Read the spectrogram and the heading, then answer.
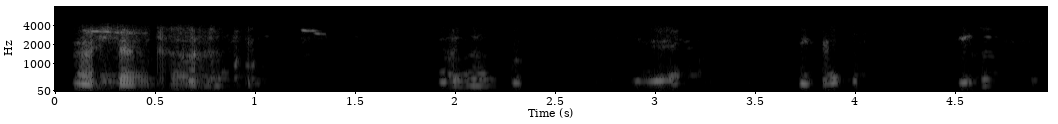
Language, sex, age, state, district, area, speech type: Kashmiri, male, 18-30, Jammu and Kashmir, Ganderbal, rural, conversation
